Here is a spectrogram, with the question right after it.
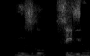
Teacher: cuando yo digo palabras como musgo o como mismo, a mí me suena sonora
